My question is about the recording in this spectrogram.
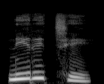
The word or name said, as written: ನಿರಿಚ್ಛೆ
